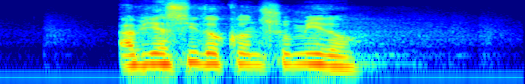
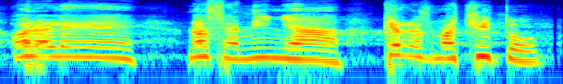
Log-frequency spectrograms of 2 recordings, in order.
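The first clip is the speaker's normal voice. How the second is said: mocking macho father; 6 semitones higher, 5 dB louder than usual. Padre macho regaña al hijo.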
